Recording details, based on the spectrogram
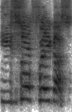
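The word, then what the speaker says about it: oesophagus: ओ लिखना, ओ साइलेंट है, ई लिखना, बोर्ड पे देखिए, ओ लिखना, ई लिखना, सो लिखना, फे लिखना, कस लिखना। ई सो फे कस।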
